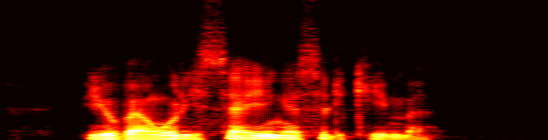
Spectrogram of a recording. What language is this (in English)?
Kabyle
